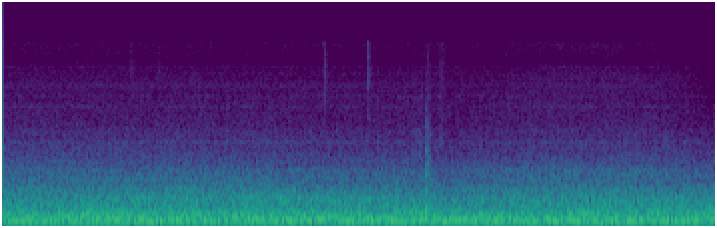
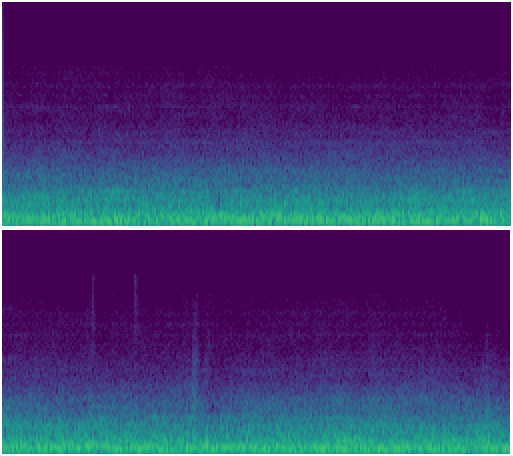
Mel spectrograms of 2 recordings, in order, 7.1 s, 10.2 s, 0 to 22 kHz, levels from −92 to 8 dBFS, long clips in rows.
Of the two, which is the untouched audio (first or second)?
first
